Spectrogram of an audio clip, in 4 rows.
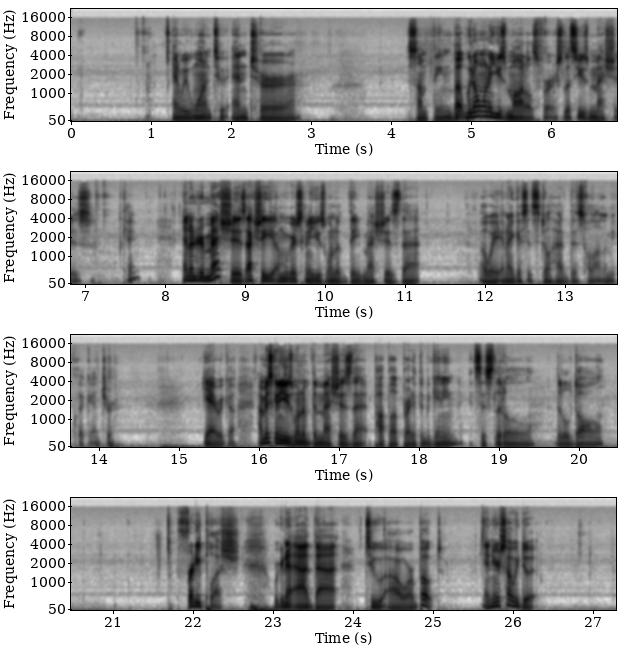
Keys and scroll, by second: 3.4 BackSpace, 3.9 BackSpace, 14.3 Return.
